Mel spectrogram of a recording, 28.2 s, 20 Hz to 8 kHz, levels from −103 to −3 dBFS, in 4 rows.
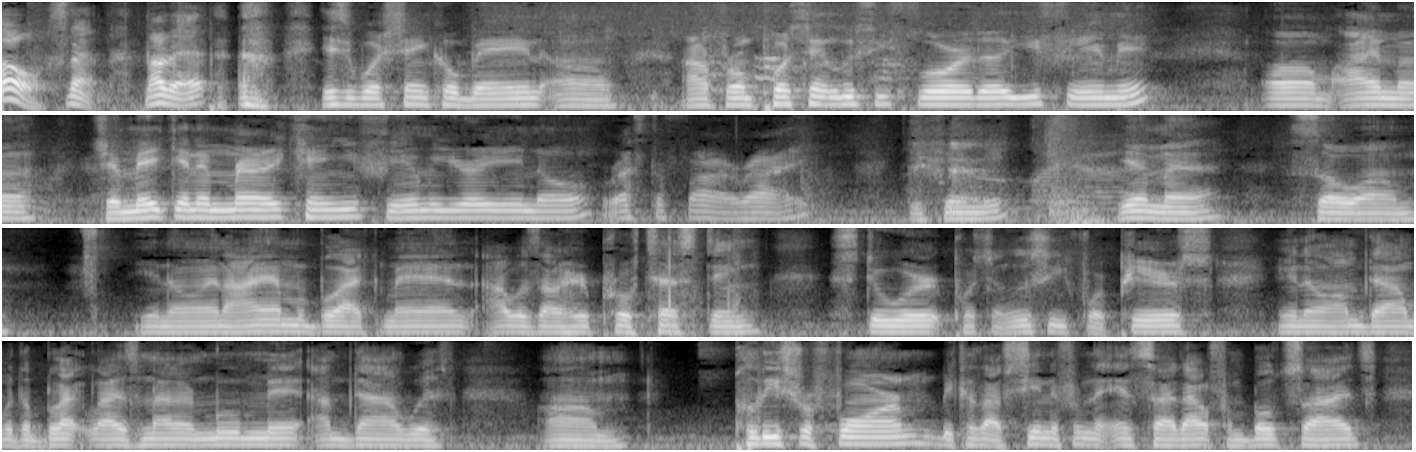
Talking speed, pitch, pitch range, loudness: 185 wpm, 125 Hz, 115-140 Hz, -24 LUFS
